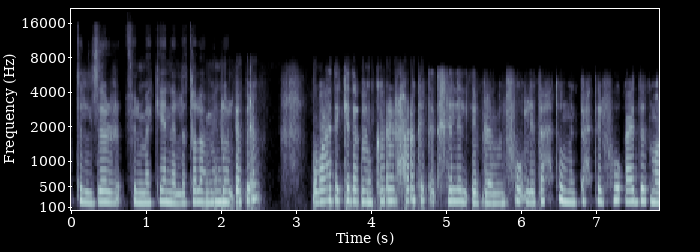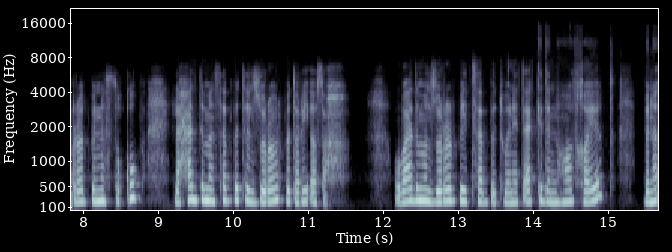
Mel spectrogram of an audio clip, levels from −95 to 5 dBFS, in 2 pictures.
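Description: Speech clip with a call bitrate drop from 1.72 to 14.09 s, after "الزر في المكان اللي": the encoder falls from 32 to 6 kbps and the audio band narrows from 20 kHz to 6 kHz, so everything turns muffled and rough, bottoming out for about 4.5 s before clearing at "ان هو".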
